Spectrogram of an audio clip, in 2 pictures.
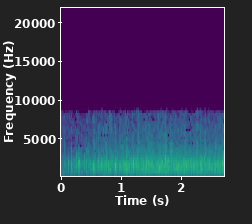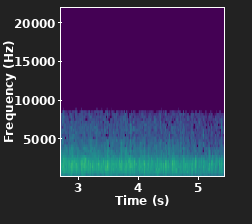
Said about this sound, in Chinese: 这位奥运冠军李戴尔呢，他也很年轻，他才22岁，他要跟你们分享耶稣基督对他的意义。所要讲的题目是当趁着年幼纪念造你的主。好，我们掌声欢迎他。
